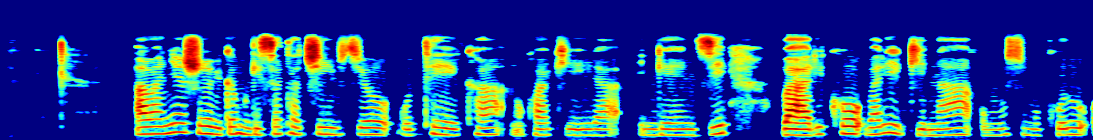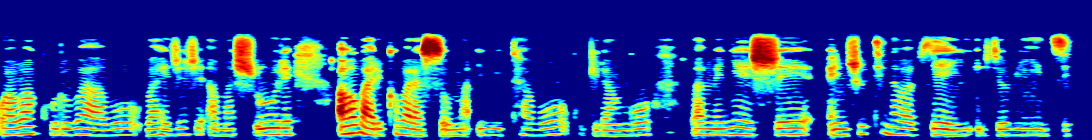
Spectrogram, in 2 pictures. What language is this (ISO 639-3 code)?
run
